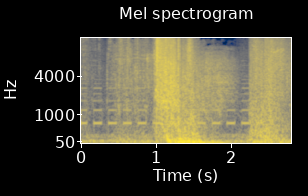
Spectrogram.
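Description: A loud video game explosion booms.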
